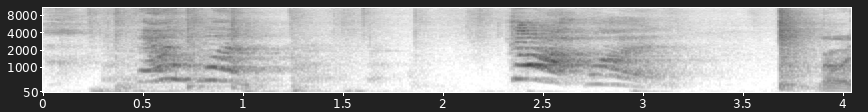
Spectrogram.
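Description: A child's excited voice in two short outbursts, the second starting about two and a half seconds in. Under the first come light low thumps, like feet on a hard tile floor.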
